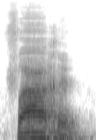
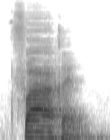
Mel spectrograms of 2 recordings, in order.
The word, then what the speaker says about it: fahren: Por ejemplo, aquí tenemos fahren, fahren. Entonces la H no se pronuncia.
